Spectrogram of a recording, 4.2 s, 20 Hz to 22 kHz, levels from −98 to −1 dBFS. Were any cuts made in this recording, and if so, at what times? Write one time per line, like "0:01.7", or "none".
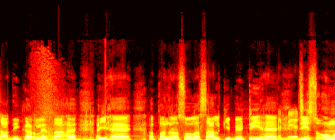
0:01.3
